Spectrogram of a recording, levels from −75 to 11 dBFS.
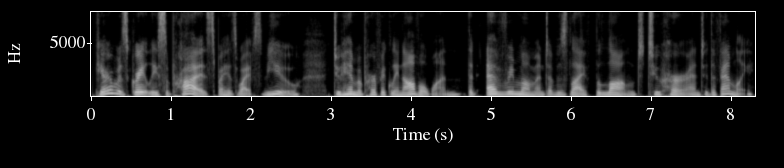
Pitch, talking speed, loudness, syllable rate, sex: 205 Hz, 195 wpm, -20 LUFS, 5.6 syllables/s, female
